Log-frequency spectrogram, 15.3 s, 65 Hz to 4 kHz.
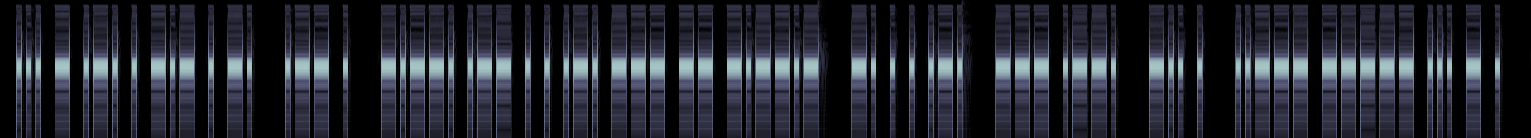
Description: Morse code, heard as a keyed tone, about 25 wpm, 550 Hz. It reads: STREKEN WE <KN>WEEROM) NEER OP DE 20STE
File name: Files Web tls / Morse on9fv / morse25kps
